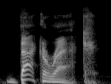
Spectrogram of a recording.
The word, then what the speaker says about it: Bacharach: Burt Bacharach. Bacharach. See, I always want to – is that the same pronunciation as the casino game that James Bond always played? That was Baccarat.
